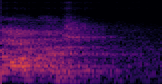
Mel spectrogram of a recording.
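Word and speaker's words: honest: जब ऑनेस्ट का प्रोनाउंसिएशन करेंगे तो ये आपका होता है कुछ इस प्रकार से, ये ऑनेस्ट। ऑनेस्ट के अंदर आने वाला फर्स्ट जो लेटर है वो हमारा ओ है, और ओ जो होता है वो कहीं ना कहीं जो है आपका स्वर होता है, वॉवेल्स होता है।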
